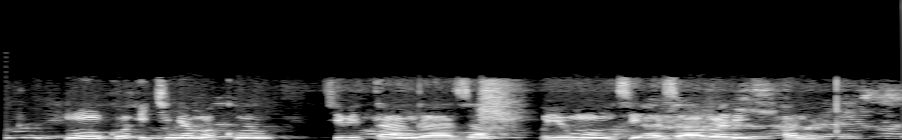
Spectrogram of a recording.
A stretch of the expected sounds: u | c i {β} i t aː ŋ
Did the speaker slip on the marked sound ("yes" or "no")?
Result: no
